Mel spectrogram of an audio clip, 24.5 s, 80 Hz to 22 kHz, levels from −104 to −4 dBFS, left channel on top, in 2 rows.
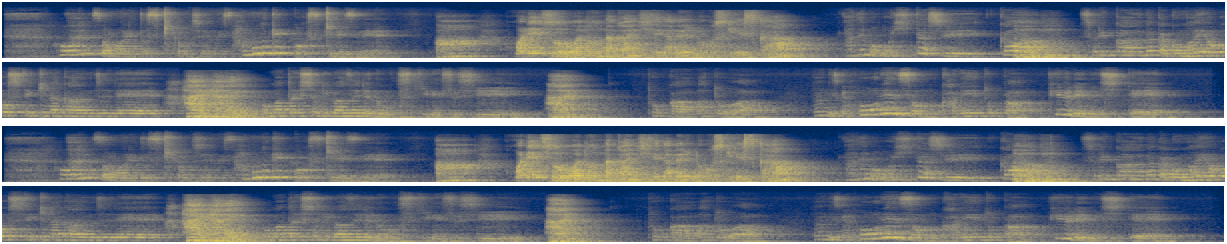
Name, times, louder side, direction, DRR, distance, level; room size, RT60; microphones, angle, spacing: voice 1, 0.0-3.9 8.4-10.4 10.8-13.9 14.8-17.4 18.7-19.8 20.3-23.9, left 1 dB, 55° left, 1 dB, 0.5 m, -29 dB
voice 2, 4.3-4.9 5.1-7.8 10.1-10.6 14.0-14.6 17.6-17.9, right 2 dB, 80° right, -1 dB, 0.6 m, -22 dB
2.5 x 2.2 x 3.2 m, 1.1 s
head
